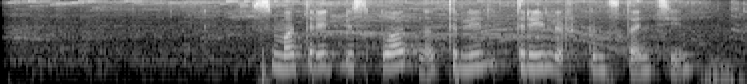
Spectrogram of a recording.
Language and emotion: Russian, sad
